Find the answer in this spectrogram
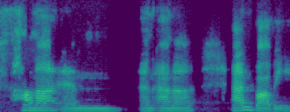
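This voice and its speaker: A woman's fairly low-pitched voice in a Hawaii accent, with monotone, flat intonation and a fairly slow pace. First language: Hawaiian. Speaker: actor. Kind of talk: panel discussion. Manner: halting.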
